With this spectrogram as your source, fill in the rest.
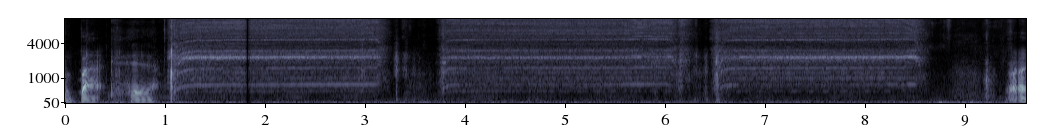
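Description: A cordless power tool whirs in several steady bursts.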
